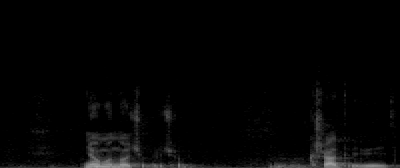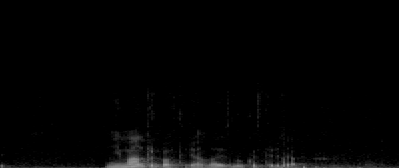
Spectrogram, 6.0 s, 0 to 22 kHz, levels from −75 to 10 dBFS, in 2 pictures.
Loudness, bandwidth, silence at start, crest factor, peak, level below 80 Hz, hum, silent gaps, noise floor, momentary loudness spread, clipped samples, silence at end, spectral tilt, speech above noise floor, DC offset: -33 LUFS; 14 kHz; 0.35 s; 24 dB; -10 dBFS; -60 dBFS; none; none; -60 dBFS; 23 LU; under 0.1%; 0.2 s; -7 dB/octave; 28 dB; 0.2%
